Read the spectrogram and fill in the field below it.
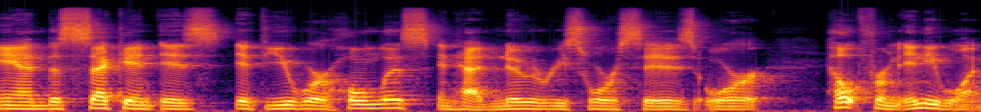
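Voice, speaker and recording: With fairly even intonation, a man talks at a moderate pace and a medium pitch. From United States. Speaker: podcast co-host. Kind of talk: casual chat. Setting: in a home in Oslo, on a sofa.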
